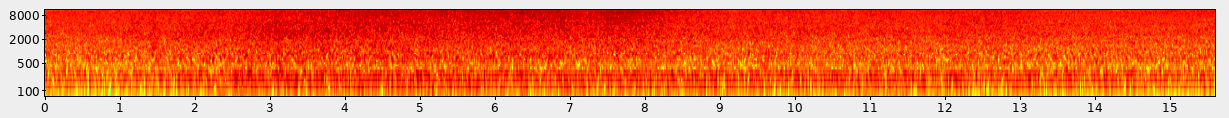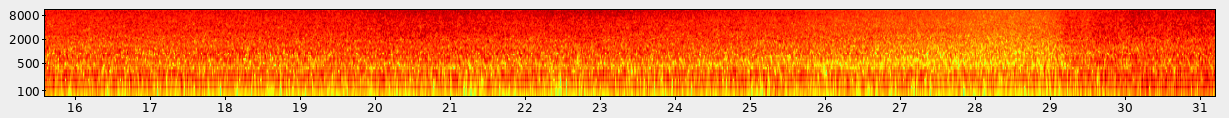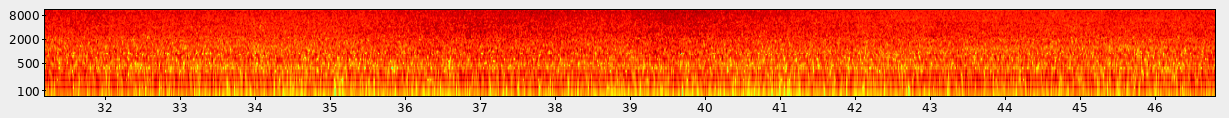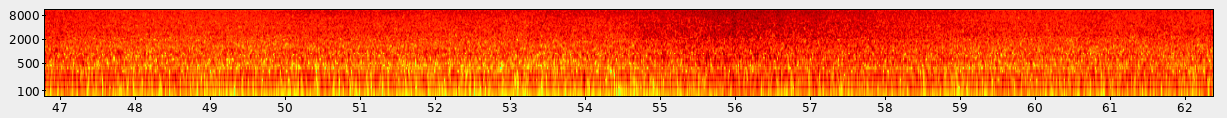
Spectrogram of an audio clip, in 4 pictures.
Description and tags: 11ft waves breaking on sandy beach in the distance from the top of the cliff
11ft waves breaking out at sea beyond the beach at Bournemouth, with no wind noise and a clean recording. From a Tascam DR-22WL handheld recorder with a Rycote softie, taken from the top of the cliffs on the path, with my back against a stone wall. Recorded at night, so no sounds from people or vehicles.
sandy-beach, shore, surf, atmos, breaking, field-recording, seaside, wildtrack, coast, water, sea, clean-recording, waves, tascam, clean, beach, booming, ocean, nature-sounds, ambience, distant, white-noise, ambient, storm, soft, big, sand, stereo, surfer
